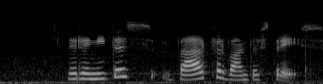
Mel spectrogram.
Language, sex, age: Afrikaans, female, 20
